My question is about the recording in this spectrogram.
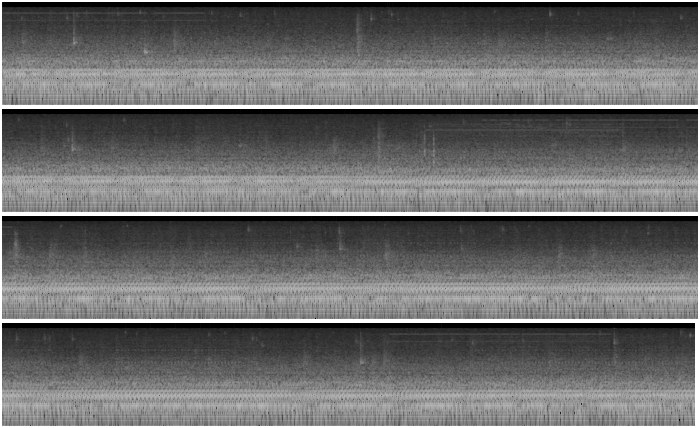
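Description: Homemade tornado vortex machine running: a steady electric-motor hum, with several droning tones, from its fans. The hum holds unchanged throughout.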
